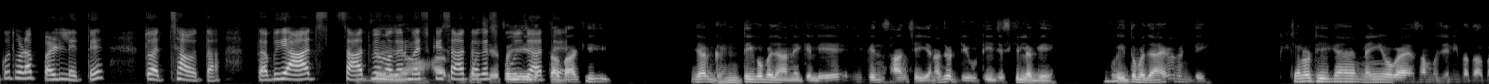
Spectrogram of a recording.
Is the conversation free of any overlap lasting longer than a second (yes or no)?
no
